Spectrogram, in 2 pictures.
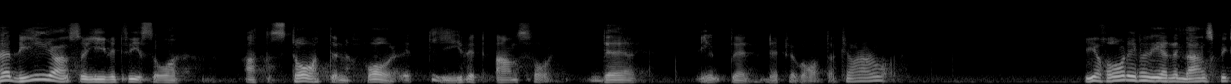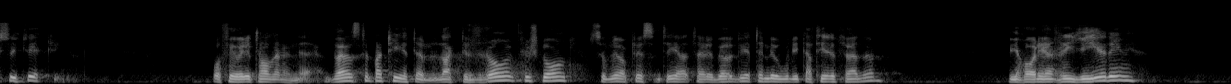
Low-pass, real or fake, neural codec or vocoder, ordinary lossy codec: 7.2 kHz; fake; codec, 16 kHz, 1 kbps, FreqCodec, larger model; none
